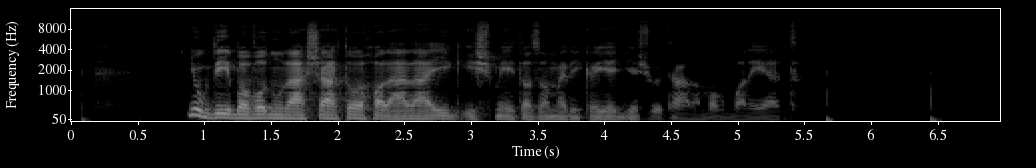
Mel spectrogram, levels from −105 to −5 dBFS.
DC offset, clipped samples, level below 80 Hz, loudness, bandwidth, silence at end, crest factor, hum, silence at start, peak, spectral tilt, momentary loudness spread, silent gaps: under 0.1%; under 0.1%; -76 dBFS; -56 LUFS; 10 kHz; 0.5 s; 22 dB; none; 0.9 s; -36 dBFS; -5.5 dB/octave; 16 LU; 5.48-6.43 s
